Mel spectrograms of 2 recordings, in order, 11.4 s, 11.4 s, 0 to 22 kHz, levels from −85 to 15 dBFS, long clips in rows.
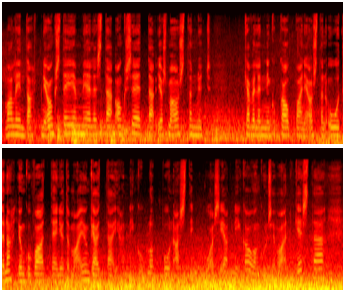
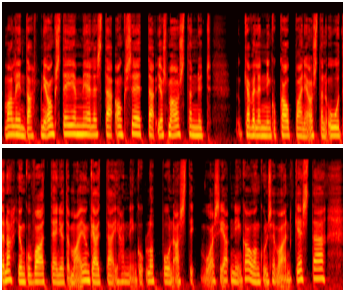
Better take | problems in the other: second | rain or running water; very loud; throughout; 2 dB above the speech

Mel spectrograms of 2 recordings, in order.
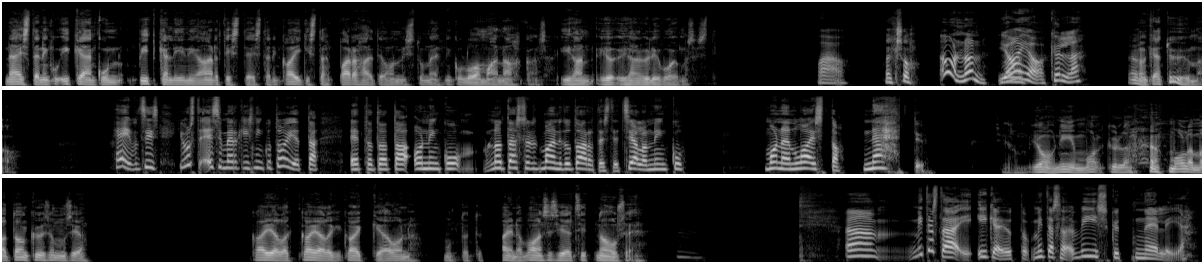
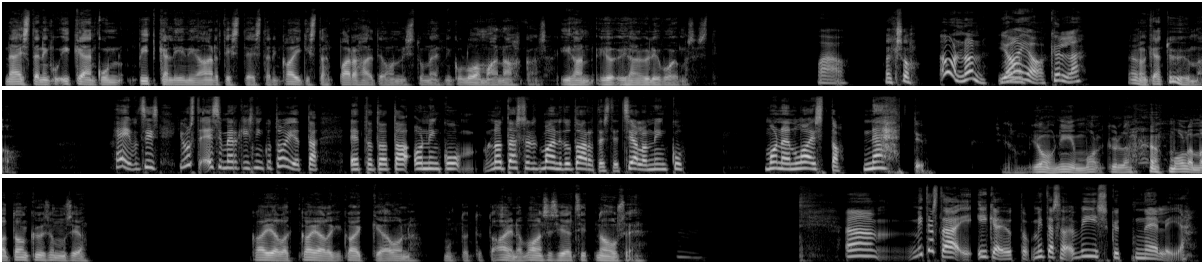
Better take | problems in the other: second | audio cutting out; at 29 s

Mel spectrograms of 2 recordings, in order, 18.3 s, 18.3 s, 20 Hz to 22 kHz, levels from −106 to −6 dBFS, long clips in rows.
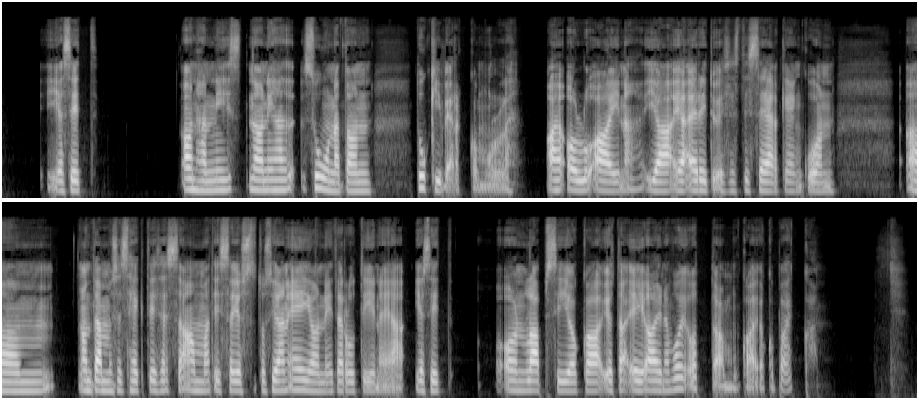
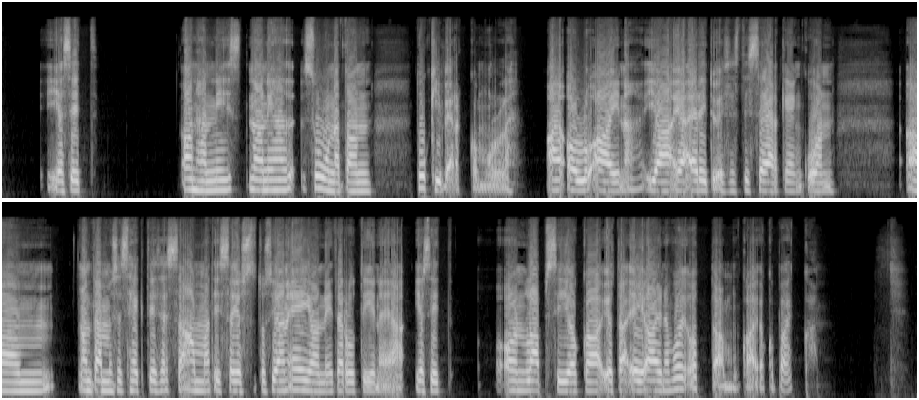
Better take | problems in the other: first | distortion; heavy; 11% of the sound clipped

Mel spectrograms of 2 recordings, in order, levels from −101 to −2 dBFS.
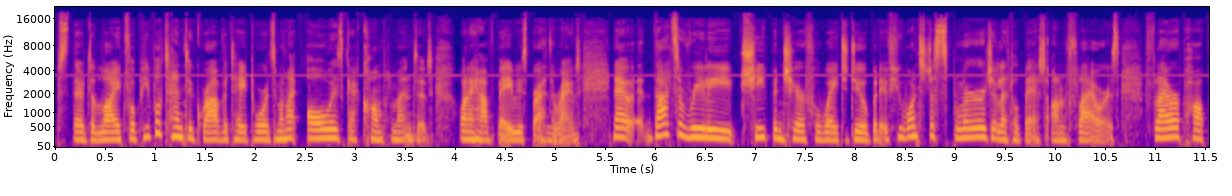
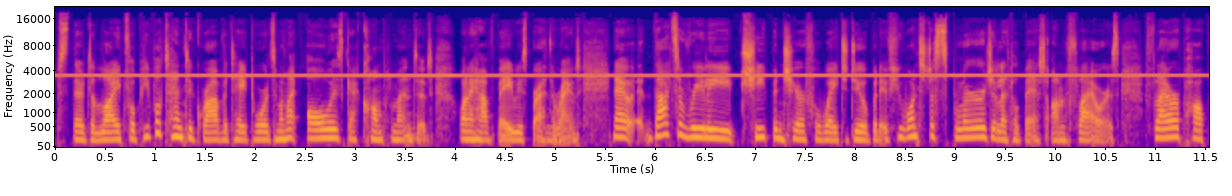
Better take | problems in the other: first | high-pitched whine; loud; throughout; 3.5 kHz, 5 dB below the speech; faint in the first

